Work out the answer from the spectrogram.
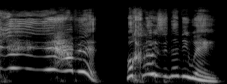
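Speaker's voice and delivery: very high-pitched eager squeal; imitated over-excitement. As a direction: mimic someone gushing to give it away. Retold overexcited pizza man.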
